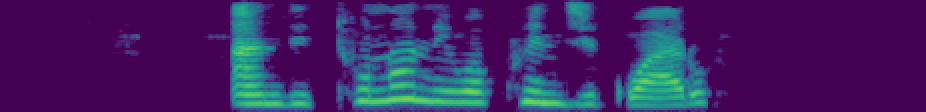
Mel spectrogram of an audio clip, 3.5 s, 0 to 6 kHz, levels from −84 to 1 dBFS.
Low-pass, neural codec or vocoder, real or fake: 5.4 kHz; none; real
